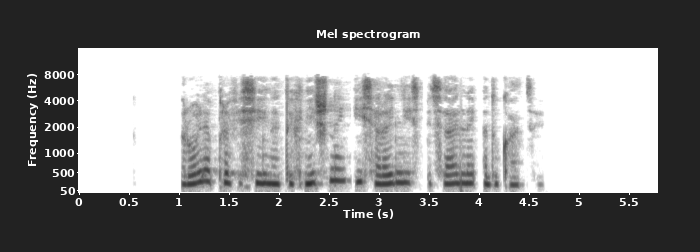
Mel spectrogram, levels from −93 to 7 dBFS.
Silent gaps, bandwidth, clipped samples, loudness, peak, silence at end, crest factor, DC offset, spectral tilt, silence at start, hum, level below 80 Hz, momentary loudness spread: 3.99-4.03 s; 8 kHz; under 0.1%; -22 LUFS; -8 dBFS; 1.25 s; 16 dB; under 0.1%; -3.5 dB/octave; 1 s; none; -64 dBFS; 10 LU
